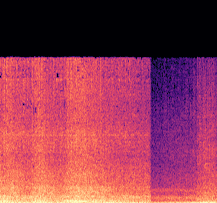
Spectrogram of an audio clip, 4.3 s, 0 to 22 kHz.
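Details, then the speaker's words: 1996 V8 car, long stored, first start: lumpy, stumbling idle at about 500 rpm with a light throttle blip and the check-engine light flashing. Oil pressure is good with no knocking; the owner suspects it runs on four or five cylinders. "all right it's running we know for sure it's running on seven cylinders i have a feeling it's running on more like four or five cylinders it's running really bad"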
